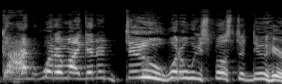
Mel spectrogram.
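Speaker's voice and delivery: mock frantic, desperate, very high crying out. Retelling Moses crouched behind a rock: imitating Moses crying out to God. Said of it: "crouched behind a rock saying".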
